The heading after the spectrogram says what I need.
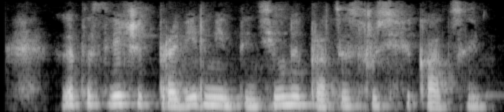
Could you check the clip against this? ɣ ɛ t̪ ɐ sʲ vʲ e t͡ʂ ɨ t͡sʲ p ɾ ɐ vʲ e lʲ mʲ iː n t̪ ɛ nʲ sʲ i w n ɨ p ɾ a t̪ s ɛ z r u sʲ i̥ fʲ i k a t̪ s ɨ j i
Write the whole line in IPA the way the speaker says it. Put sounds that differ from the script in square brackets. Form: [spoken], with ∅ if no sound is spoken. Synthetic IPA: ɣ ɛ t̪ ɐ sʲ vʲ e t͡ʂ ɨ t͡sʲ p ɾ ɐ vʲ e lʲ mʲ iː n t̪ ɛ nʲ sʲ i w n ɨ p ɾ a t̪ s ɛ [s] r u sʲ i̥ fʲ i k a t̪ s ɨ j i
